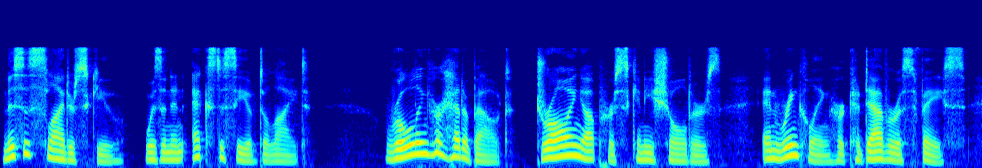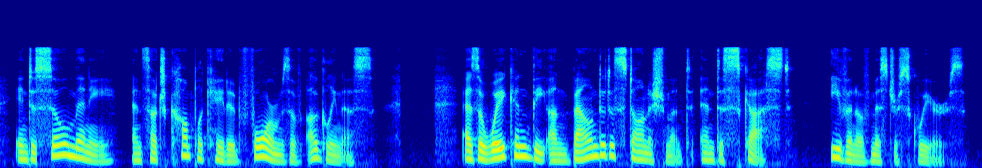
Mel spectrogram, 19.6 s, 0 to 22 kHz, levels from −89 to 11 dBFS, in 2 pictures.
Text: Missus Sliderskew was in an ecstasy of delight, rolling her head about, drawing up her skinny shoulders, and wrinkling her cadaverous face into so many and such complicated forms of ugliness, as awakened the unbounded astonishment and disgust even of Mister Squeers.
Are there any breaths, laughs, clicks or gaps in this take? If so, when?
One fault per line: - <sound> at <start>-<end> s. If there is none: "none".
none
